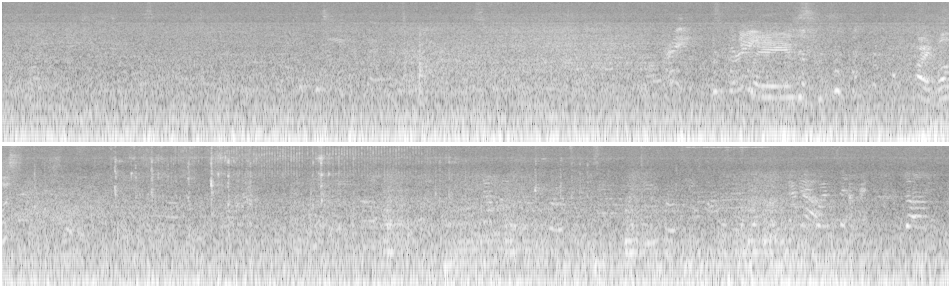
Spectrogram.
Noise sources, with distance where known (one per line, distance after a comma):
person or small group talking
